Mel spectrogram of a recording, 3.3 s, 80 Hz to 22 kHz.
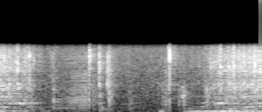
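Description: A Kenmore 1720 sewing machine stitches through six layers of denim with a steady, close mechanical whir and a few sharper clicks midway, then resumes running alone without talk.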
